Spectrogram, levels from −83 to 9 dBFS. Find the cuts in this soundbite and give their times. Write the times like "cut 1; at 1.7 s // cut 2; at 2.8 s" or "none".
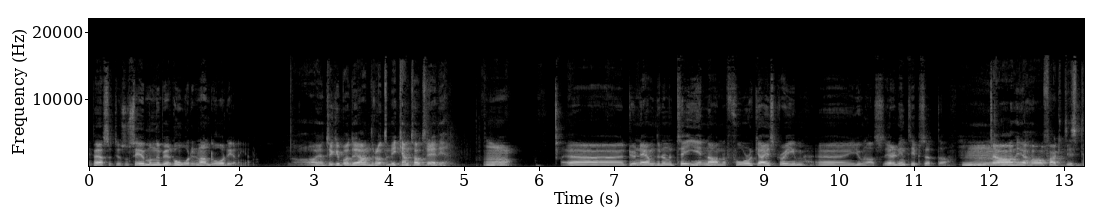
cut 1; at 4.0 s // cut 2; at 11.6 s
